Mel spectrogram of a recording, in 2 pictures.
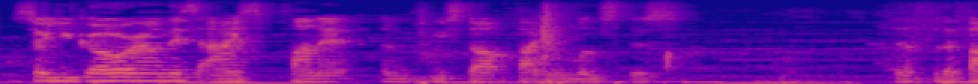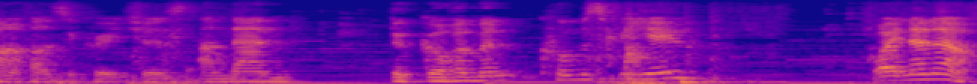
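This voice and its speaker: A man recapping a game's plot from memory in casual chat, rambling and halting, with lots of restarts. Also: mid-range voice, expressive, over music. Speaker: podcast host. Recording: roomy, slightly dull home recording.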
